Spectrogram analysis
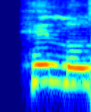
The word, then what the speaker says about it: Helo: The name of the application is Hilo Smart. Hilo is spelled Helo.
